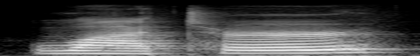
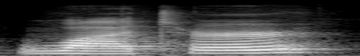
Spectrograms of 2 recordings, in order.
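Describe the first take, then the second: Both takes have the same delivery.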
